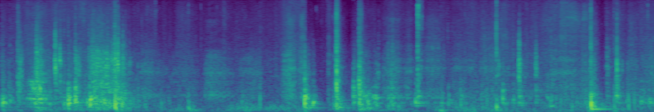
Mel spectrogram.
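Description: A wooden shelf clatters as it is dragged out and tipped over.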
